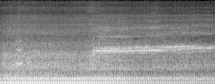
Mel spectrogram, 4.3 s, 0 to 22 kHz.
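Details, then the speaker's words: 2002 Kawasaki Prairie 650 4x4, belt possibly never changed: V-twin chugs at idle while a thin squealing whir rises and holds on top; worn but not shredded CVT drive belt, replaced. "The belt's not completely shredded, but it was making a very funny noise."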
